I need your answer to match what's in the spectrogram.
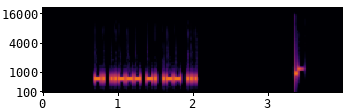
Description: Morse code, heard as a keyed tone, about 39 wpm, 700 Hz. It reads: N2NWS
